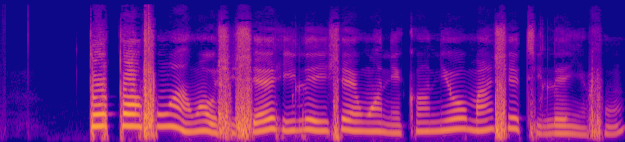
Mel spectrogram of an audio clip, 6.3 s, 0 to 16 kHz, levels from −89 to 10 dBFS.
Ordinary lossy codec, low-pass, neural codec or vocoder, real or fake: MP3, 64 kbps; 14.4 kHz; autoencoder, 48 kHz, 128 numbers a frame, DAC-VAE, trained on Japanese speech; fake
